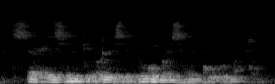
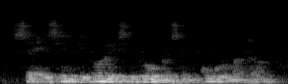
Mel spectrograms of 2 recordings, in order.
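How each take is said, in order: Both takes have the same delivery.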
